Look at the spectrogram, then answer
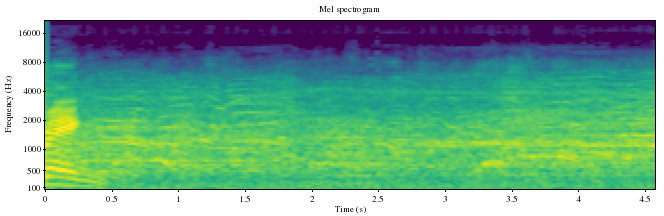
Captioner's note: crowd yelling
